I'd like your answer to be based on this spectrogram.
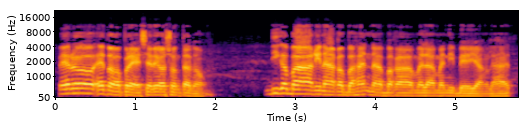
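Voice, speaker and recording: A man's voice: mid-range voice, expressive, moderate pace, a bit bright, lightly acted. An actor playing a young male college friend who teases and laughs along with his buddy. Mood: teasing. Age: young adult. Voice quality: teasing, laughing often. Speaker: actor in a radio drama. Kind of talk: radio drama acting.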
